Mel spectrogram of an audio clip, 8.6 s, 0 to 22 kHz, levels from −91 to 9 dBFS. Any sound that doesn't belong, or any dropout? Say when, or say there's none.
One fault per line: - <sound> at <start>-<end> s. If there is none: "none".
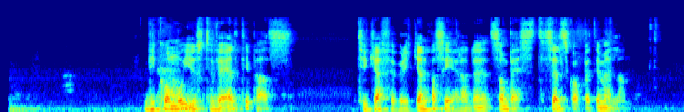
none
